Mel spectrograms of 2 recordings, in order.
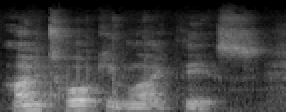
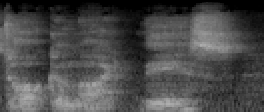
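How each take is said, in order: First: Said in the usual way. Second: Much lower, pushed down on the cords; heavy low throat pressure; low pressed voice. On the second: Shown as a demonstration. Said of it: "that's just basically full-on pressure on the vocal cord".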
